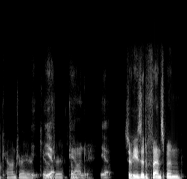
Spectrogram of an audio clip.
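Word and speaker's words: K'Andre: I read that Keandre Miller, is that how you say his name? Keandre or Yeah, Keandre? Keandre.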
